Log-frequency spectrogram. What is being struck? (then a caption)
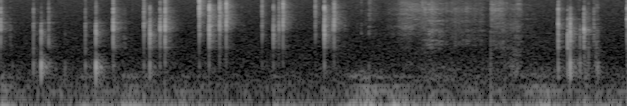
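Small closed wooden box, tapped with fingernails. Long acrylic nails tap quickly on the top and edge of a closed beech-wood toy eyeshadow palette, a solid wooden block. The result is a rapid, irregular series of sharp, dry, bright clicks with almost no ring, heard over a steady low hum.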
